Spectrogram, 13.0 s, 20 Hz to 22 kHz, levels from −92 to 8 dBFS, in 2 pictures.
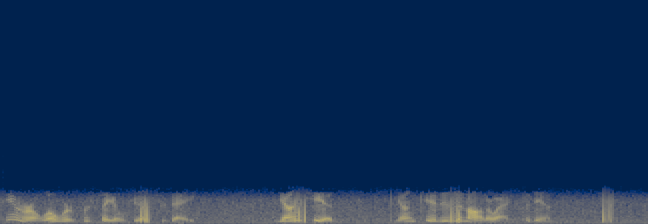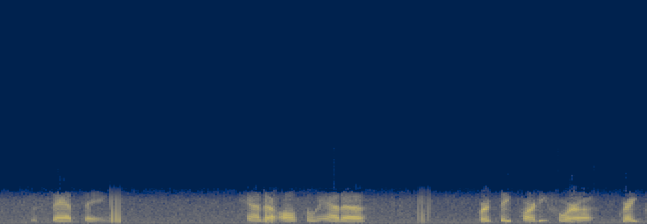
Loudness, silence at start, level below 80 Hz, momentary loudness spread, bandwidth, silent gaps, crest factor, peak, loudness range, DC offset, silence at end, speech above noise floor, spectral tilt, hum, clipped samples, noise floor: -22 LUFS; 0 s; -66 dBFS; 20 LU; 3.5 kHz; none; 20 dB; -4 dBFS; 7 LU; under 0.1%; 0 s; 23 dB; -3 dB/octave; none; under 0.1%; -45 dBFS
